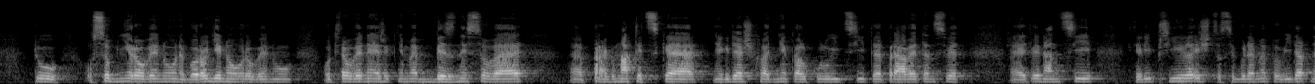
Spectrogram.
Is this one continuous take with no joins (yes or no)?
no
